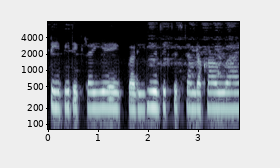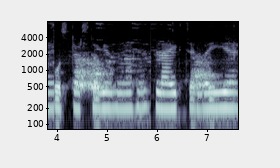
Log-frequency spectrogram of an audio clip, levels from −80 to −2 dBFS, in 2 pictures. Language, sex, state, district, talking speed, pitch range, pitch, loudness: Hindi, male, Chhattisgarh, Raigarh, 150 wpm, 190-200 Hz, 195 Hz, -18 LUFS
